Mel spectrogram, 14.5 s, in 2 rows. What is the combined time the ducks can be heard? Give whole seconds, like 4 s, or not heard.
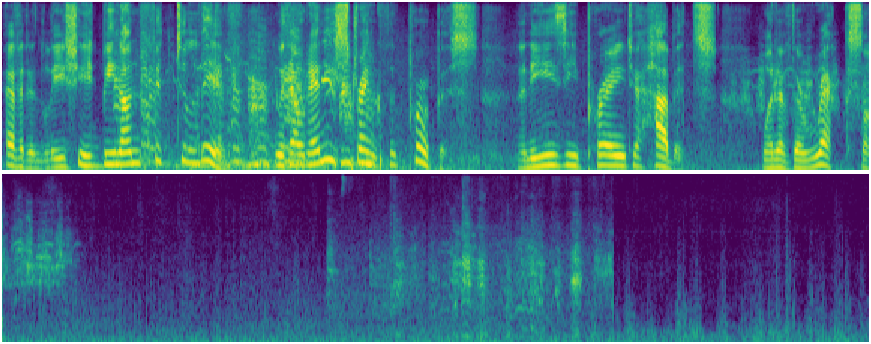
7 s.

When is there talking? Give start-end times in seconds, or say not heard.
0.0-7.2.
